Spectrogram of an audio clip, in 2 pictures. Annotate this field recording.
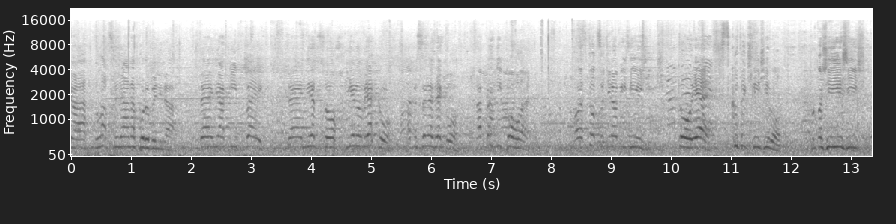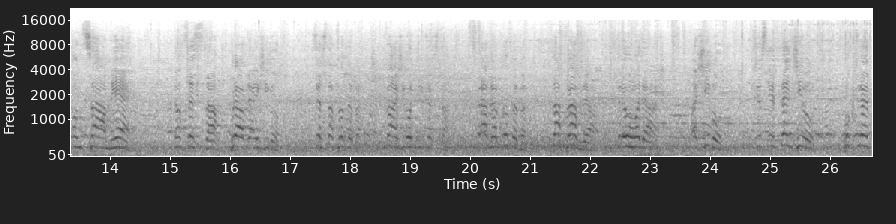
performance in front of shopping moll of a preacher and a musician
